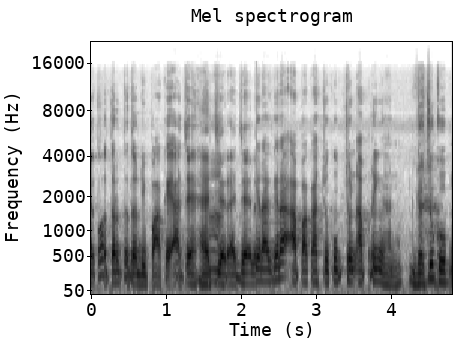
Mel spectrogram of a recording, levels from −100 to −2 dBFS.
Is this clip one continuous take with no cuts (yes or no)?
no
